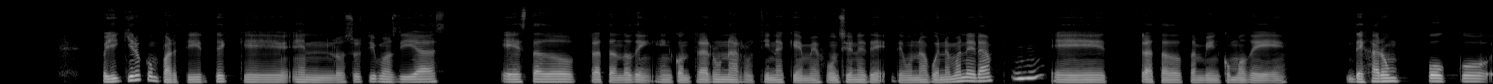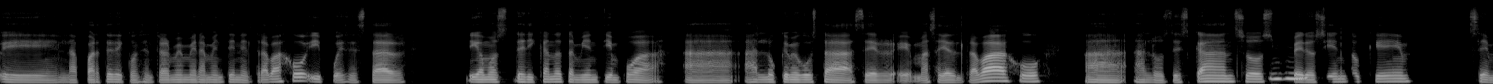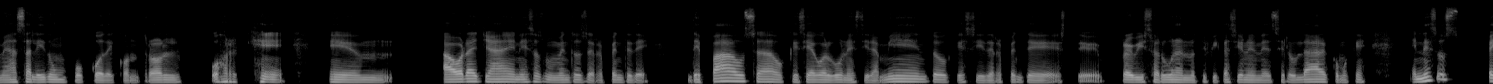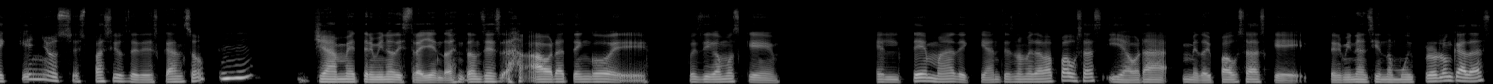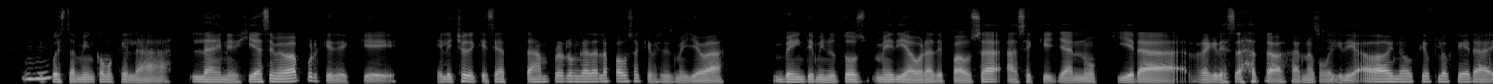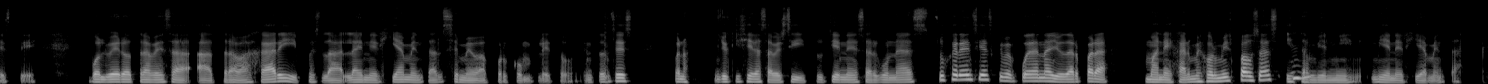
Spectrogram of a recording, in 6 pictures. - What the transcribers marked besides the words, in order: chuckle
- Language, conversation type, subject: Spanish, advice, ¿Cómo puedo manejar mejor mis pausas y mi energía mental?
